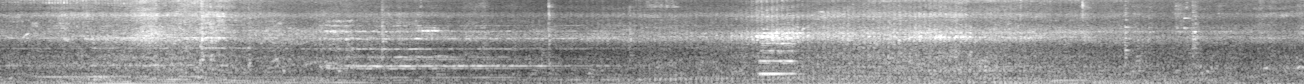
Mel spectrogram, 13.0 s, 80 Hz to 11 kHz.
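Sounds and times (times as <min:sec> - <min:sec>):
passing road traffic: 0:00.0 - 0:13.0
vehicle horn toot: 0:07.6 - 0:08.1.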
